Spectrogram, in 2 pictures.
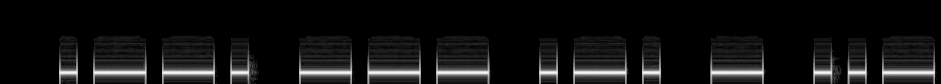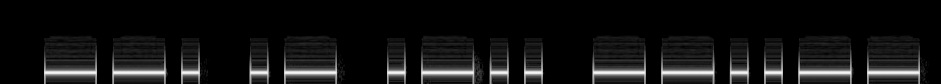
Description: Morse code, heard as a keyed tone, about 7 wpm, 550 Hz. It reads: PORTUGAL,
